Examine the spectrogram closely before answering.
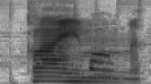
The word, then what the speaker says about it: climb: okay also many times the letter b is silent especially when you have this mb at the end so you do not pronounce the b so for example we're going to say bomb climb come run yeah when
